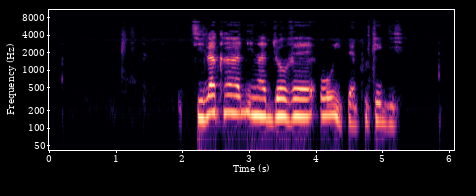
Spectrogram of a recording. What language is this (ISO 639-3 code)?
bnm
